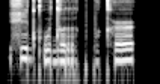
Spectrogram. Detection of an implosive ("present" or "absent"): absent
